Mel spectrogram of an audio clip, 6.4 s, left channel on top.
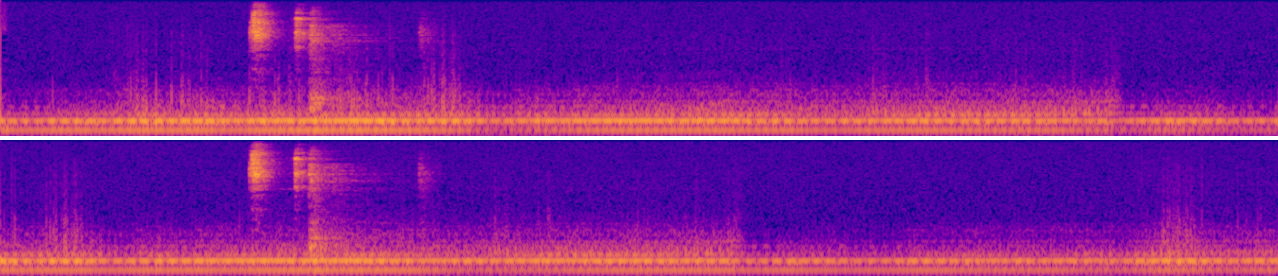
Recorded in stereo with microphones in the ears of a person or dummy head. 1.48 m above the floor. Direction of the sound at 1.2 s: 25° right (ahead or behind).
